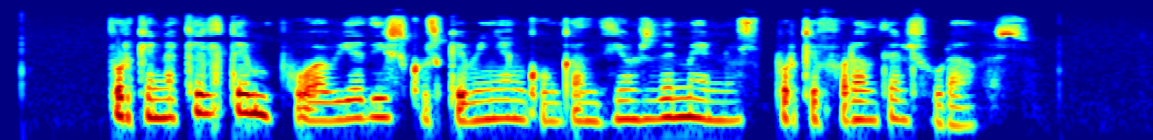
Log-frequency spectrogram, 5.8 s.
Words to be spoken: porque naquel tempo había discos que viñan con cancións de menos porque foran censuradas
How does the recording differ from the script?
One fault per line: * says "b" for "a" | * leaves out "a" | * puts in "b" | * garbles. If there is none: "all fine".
all fine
